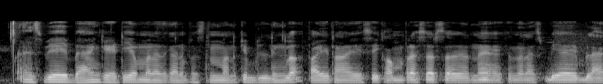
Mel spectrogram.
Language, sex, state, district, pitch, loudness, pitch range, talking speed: Telugu, male, Andhra Pradesh, Visakhapatnam, 100 Hz, -18 LUFS, 100-105 Hz, 220 wpm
